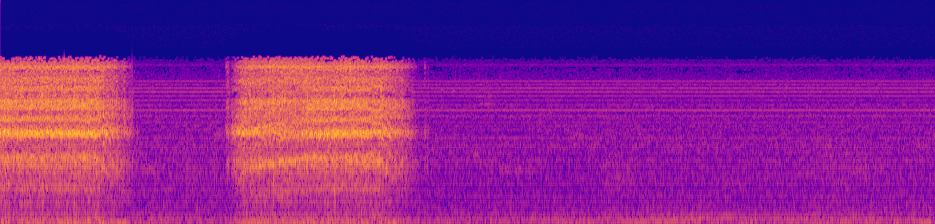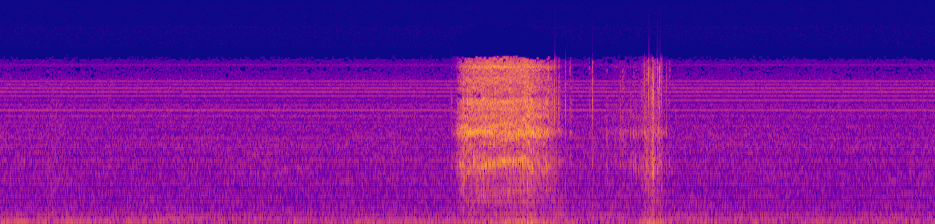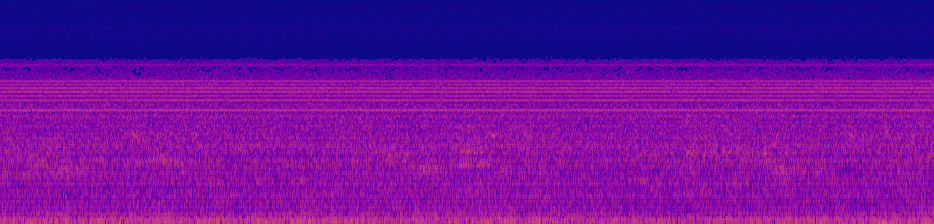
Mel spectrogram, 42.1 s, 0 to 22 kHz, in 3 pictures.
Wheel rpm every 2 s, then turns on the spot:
130, 20, 140, 10, 0, 0, 0, 0, 0, 0, 60, 30, 0, 0, 0, 0, 0, 0, 0, 0, 0.
22-24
